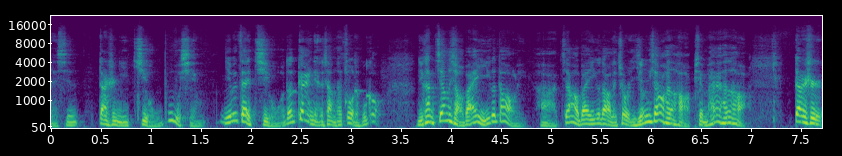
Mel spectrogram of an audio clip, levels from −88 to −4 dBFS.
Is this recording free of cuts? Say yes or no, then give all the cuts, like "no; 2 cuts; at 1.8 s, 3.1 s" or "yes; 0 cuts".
yes; 0 cuts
